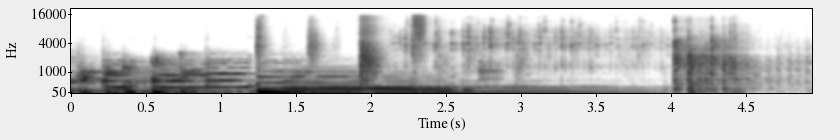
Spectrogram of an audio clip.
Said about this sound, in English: And that's the dice is rolling in the jingle.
